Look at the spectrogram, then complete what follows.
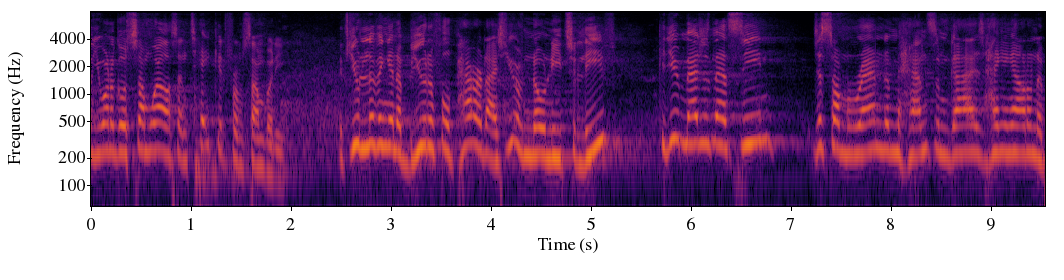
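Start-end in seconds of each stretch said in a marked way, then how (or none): none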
